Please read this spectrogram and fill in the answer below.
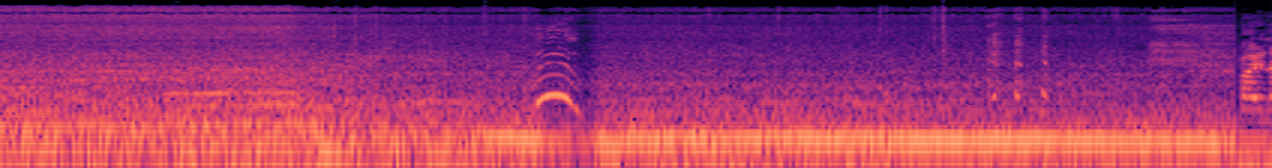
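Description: Car engine running at a steady speed, its pitch dropping to a lower steady note after a cut about three seconds in, where it is heard from inside the cabin. A short chirp that rises and falls is heard just after the cut.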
